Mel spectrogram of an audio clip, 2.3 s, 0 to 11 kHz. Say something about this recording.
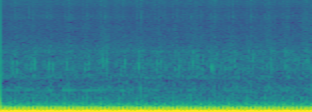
car idle
2002 Mini Cooper with a 1.6L inline-4 engine at warm idle. Loops seamlessly. Recorded with a Roland Edirol R-09HR and edited in Audacity.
